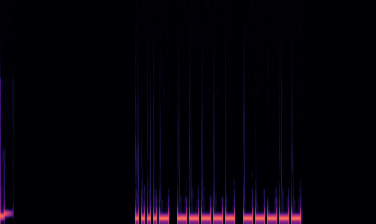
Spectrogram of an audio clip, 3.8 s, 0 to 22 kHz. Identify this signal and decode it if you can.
Morse code, heard as a keyed tone, about 40 wpm, 700 Hz. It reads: 400
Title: Numbers - 3-Digit 40wpm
